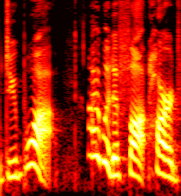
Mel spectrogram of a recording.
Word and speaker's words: Dubois: finally stuck with it they registered their displeasure by stubbornly pronouncing it dubois rather than dubois i would have fought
